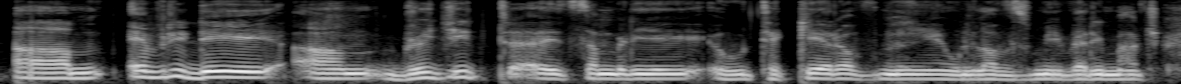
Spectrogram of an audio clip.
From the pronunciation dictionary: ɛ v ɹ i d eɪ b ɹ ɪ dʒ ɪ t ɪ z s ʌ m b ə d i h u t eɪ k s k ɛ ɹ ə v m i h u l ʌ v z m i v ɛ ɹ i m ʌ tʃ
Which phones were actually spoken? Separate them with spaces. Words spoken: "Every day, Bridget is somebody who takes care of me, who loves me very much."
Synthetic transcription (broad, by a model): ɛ v ɹ i d eɪ b ɹ ɪ dʒ ɪ t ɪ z s ʌ m b ə d i h u t eɪ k k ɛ ɹ ə v m i h u l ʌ v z m i v ɛ ɹ i m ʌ tʃ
